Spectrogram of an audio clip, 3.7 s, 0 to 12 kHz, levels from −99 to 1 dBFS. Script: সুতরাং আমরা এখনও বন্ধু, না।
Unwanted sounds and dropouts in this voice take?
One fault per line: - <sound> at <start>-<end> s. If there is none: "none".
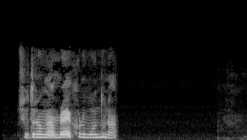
none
